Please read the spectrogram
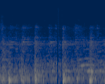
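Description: Music with a steady drumbeat, about two beats a second, under the broadcast's background.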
